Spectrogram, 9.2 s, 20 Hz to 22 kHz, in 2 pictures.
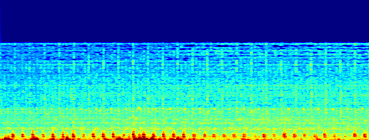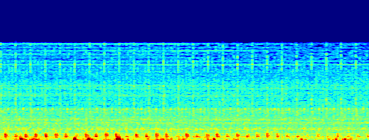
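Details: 2006 Mazda 3 petrol engine idling with a fast, steady knocking tap through the running sound.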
